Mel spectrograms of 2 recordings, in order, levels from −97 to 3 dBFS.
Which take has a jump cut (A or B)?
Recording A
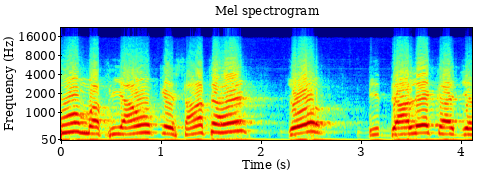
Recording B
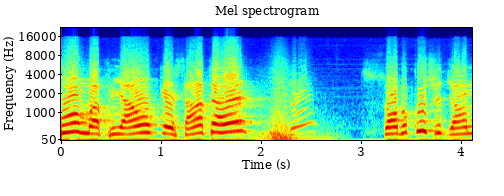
B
